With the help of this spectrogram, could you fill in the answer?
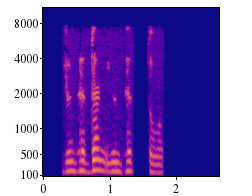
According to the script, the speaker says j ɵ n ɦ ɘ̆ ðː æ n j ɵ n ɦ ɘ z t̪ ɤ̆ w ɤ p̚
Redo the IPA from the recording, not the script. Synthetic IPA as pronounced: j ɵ n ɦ ɘ̆ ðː æ n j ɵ n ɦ ɘ ð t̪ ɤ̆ w ɤ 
